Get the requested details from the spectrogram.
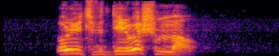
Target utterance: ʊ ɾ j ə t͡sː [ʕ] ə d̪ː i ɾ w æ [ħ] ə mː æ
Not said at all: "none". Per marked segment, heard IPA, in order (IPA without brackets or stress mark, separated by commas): v, ʃ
